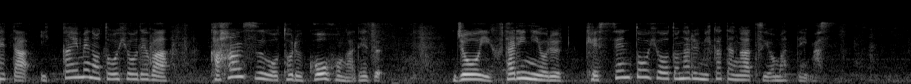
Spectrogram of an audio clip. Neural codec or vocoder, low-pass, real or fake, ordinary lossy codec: none; 7.2 kHz; real; Opus, 64 kbps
